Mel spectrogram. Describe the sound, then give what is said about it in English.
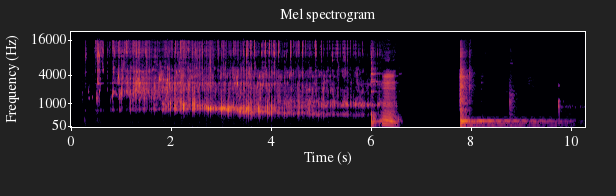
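Coffee pours steadily into a Cash Game King mug for several seconds, the pitch rising as it fills, then stops; a brief clink follows and a low hum lingers. Clear, with no talking. “So let's pour into the Cash Game King mug, which is available in the store”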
